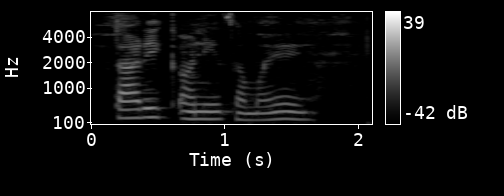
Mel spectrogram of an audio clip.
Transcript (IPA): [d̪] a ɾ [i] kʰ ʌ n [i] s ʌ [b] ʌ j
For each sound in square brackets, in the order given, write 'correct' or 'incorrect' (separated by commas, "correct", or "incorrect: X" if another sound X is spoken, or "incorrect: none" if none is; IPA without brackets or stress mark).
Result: incorrect: t̪, correct, correct, incorrect: m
